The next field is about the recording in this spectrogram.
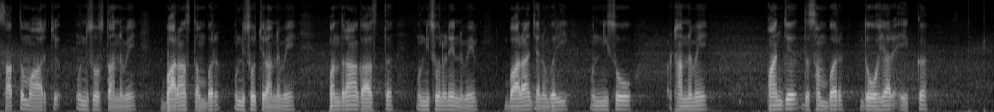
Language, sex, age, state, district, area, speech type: Punjabi, male, 18-30, Punjab, Shaheed Bhagat Singh Nagar, rural, spontaneous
